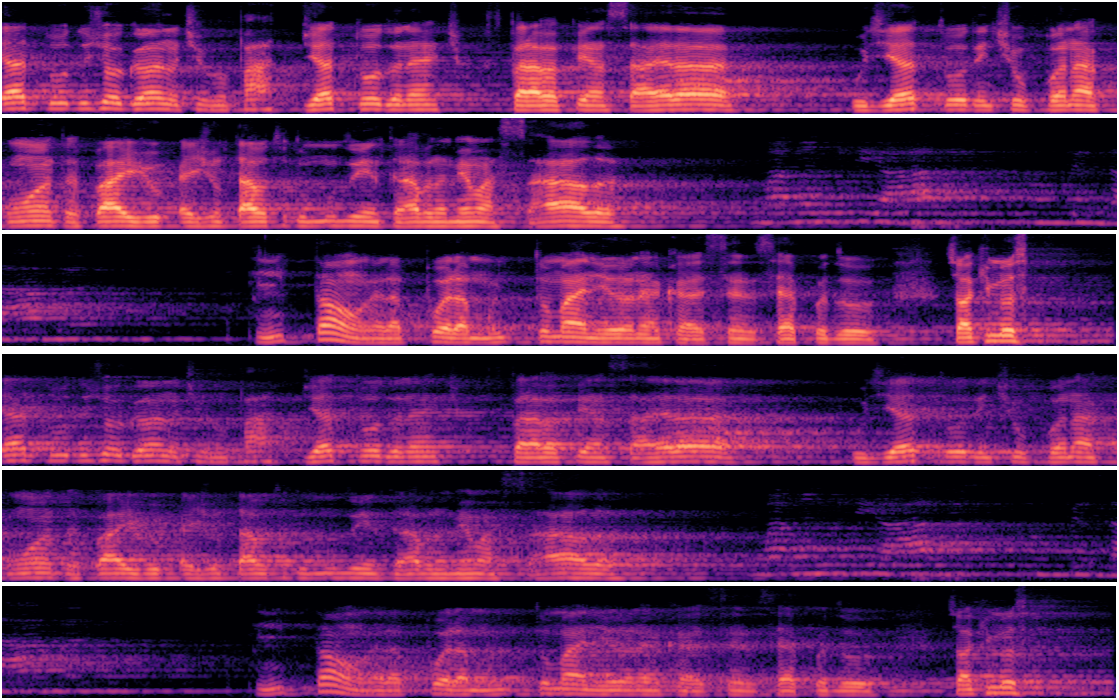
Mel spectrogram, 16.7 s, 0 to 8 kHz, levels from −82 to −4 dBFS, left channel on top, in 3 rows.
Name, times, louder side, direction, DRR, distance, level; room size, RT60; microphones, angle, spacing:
voice 1, 0.0-2.2 2.6-3.7 4.3-8.7 12.4-16.3, left 6 dB, 45° left, 12 dB, 0.4 m, -24 dB
voice 2, 3.3-3.8 9.3-11.7, left 1 dB, 35° right, -5 dB, 4.4 m, -42 dB
22.5 x 8.3 x 7.5 m, 2.5 s
head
